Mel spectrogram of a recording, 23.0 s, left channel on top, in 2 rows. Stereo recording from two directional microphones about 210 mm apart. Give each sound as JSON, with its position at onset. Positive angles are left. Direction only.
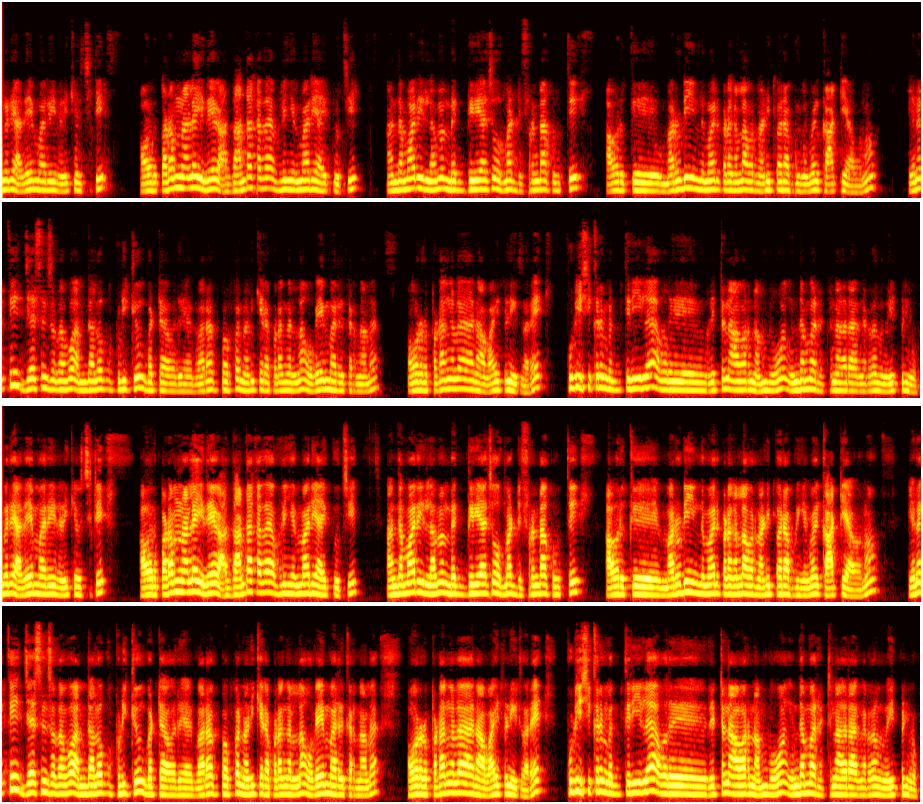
{"t": 0.0, "sound": "speech", "side_deg": -15}
{"t": 1.7, "sound": "speech", "side_deg": -20}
